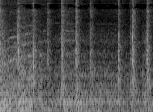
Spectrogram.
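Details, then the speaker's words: Electric four-wheel vehicle about a year old, jacked up, wheel spinning unloaded: regular knock about seven times a second over a whirring drive, same on both sides; suspected damaged motor or differential bearing or gear, not confirmed. "两边都有这个声音，声音是一样的，很有可能就是电机或者差速包里边的轴承或者齿轮损坏了。"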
